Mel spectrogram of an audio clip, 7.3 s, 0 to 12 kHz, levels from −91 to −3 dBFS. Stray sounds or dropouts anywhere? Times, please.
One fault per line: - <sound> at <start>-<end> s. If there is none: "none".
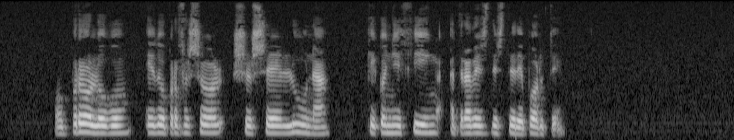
none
